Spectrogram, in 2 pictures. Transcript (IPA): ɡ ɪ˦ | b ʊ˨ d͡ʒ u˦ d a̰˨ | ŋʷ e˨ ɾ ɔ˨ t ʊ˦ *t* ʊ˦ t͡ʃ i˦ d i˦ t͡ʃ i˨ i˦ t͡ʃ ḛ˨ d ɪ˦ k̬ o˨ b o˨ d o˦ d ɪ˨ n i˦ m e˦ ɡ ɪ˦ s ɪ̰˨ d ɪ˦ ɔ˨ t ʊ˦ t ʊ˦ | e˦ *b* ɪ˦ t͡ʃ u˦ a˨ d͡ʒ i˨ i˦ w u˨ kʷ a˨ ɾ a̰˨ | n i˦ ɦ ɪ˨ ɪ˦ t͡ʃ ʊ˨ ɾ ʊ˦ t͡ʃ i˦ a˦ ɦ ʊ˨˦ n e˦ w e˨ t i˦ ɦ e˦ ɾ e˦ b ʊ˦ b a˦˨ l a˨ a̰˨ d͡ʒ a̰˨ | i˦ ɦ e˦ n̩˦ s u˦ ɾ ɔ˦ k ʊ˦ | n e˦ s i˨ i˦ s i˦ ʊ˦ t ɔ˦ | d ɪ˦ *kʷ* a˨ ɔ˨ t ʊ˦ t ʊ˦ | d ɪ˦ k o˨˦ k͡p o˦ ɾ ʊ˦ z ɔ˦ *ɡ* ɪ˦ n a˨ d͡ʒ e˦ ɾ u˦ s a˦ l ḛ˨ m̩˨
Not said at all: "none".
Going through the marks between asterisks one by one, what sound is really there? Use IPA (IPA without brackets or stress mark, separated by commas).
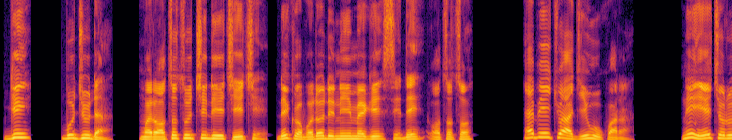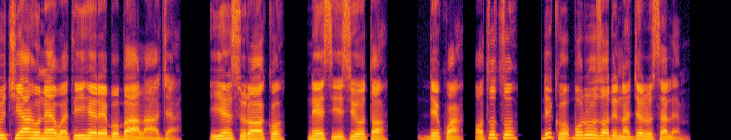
t, b, kʷ, d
